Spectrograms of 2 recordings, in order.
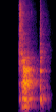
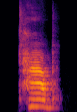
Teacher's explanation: always a little bit shorter before the p before the unvoiced one so tap has a shorter sound than tab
